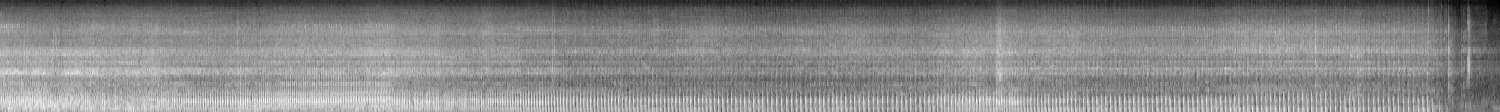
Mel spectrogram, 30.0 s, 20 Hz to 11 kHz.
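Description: Kawasaki KLR650 single-cylinder engine, fitted with a 42mm Mikuni flat-slide carburettor, running under way. It slows down about a quarter of the way in, then runs at low speed with a steady thump, gives a short rev about two-thirds through, and is switched off just before the end.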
